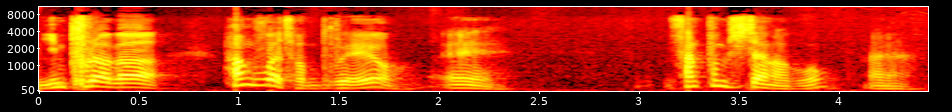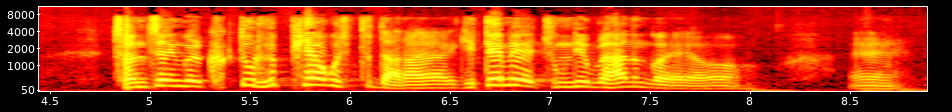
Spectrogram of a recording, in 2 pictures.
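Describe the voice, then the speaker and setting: A man with a fairly high pitch speaks at a moderate pace against a quiet background. His pitch swings very widely, and he takes long, frequent pauses. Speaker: graduate student and former IT journalist. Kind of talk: casual interview chat.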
